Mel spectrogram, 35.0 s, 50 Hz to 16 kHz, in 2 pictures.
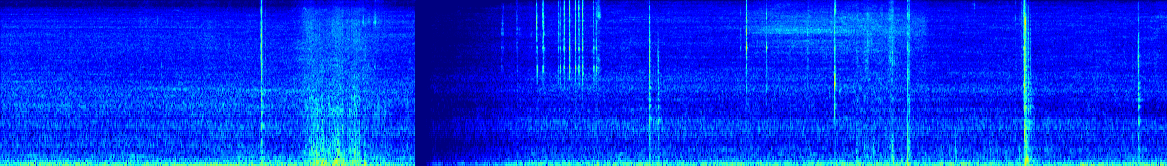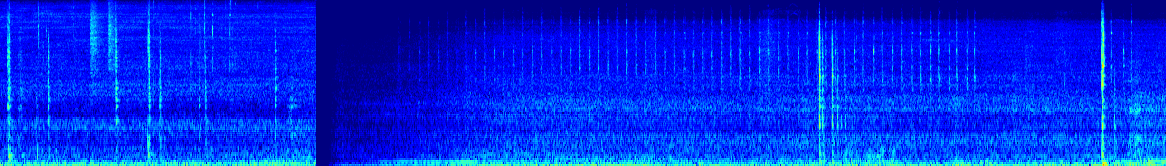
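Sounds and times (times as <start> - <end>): steady low rumble: 0.0 - 35.0
clock parts clicking and clinking: 8.0 - 9.0.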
